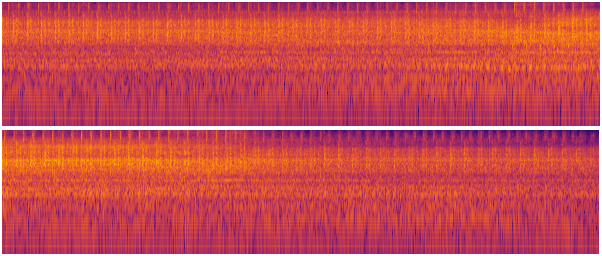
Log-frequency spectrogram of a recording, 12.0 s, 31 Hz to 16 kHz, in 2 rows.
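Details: Hydraulic lifter tick on a VAZ (Lada) 16-valve engine at idle: fast, even light ticking about three or four ticks a second over a steady idle, worn hydraulic lifters clattering at the top end.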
